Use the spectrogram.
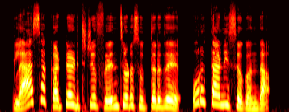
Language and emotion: Tamil, happy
